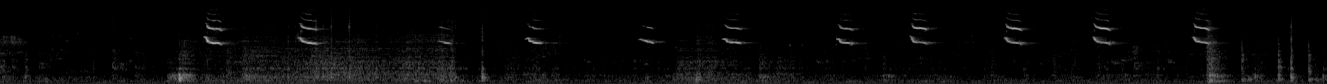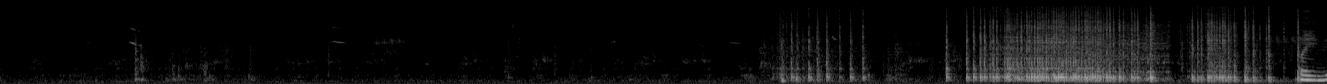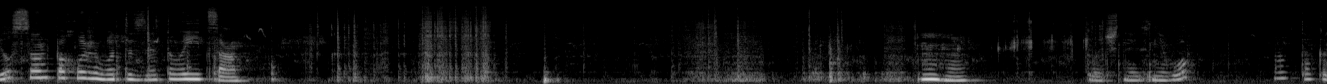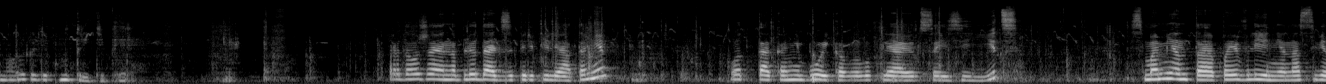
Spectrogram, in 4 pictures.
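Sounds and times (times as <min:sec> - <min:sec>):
quail chick peeping: 0:00.0 - 0:53.0.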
